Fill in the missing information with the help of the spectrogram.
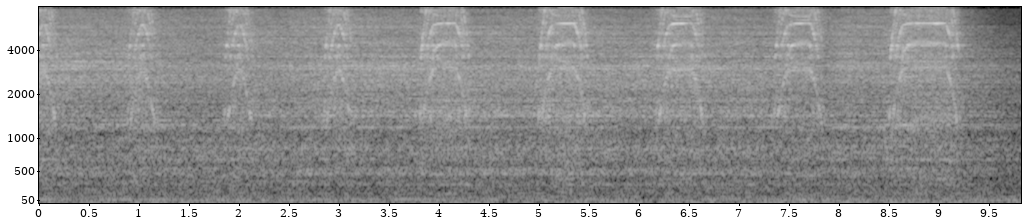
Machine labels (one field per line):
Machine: slide rail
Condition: normal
